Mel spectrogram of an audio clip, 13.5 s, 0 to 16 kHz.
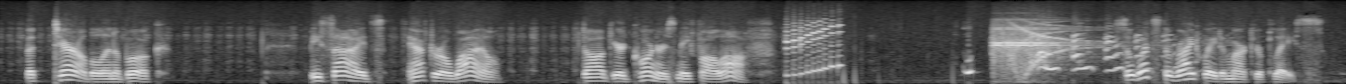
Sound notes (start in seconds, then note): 7.8 bizarre sound effect; 10.0 yipping in pain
